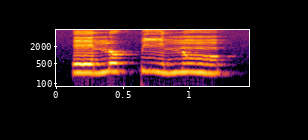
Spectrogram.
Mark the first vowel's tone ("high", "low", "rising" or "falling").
low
